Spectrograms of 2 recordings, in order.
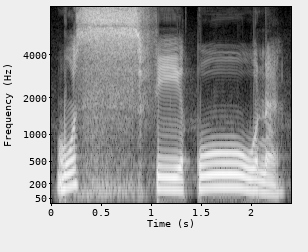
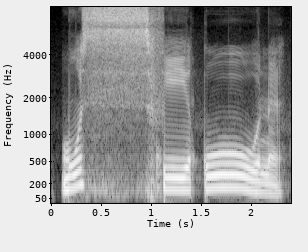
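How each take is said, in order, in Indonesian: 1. Konsonan setelah 'mu' adalah s desis. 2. Konsonan setelah 'mu' adalah s desis.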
